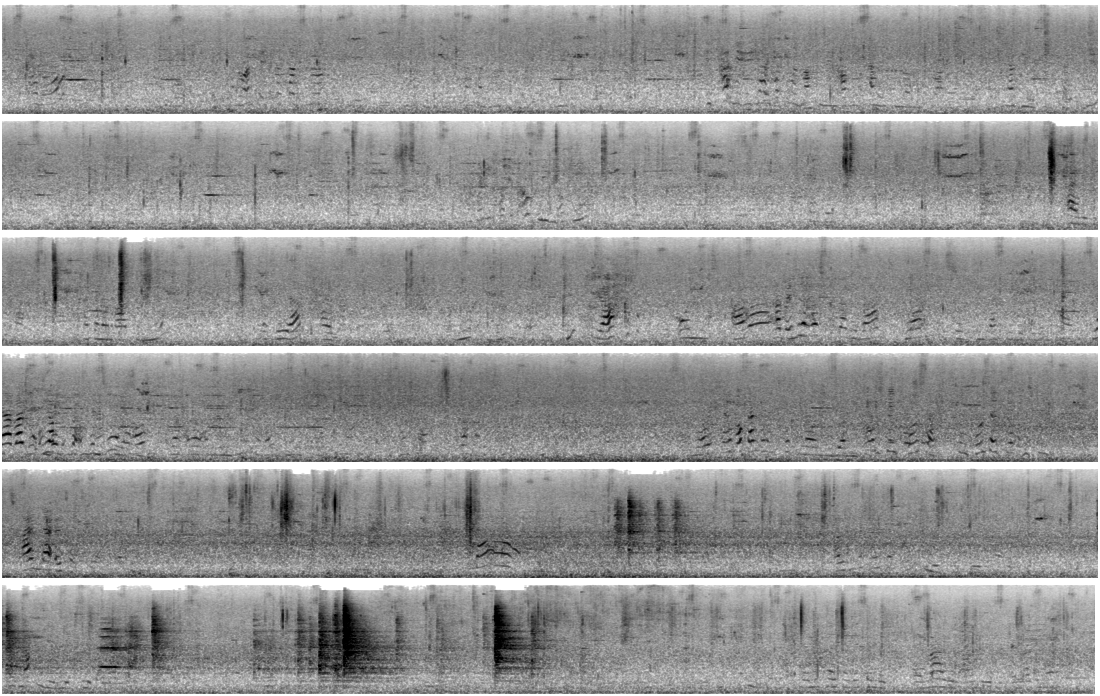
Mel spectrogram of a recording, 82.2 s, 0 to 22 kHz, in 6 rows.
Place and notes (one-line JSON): {"title": "Gränertstraße, Kirchmöser, Brandenburg an der Havel - lake side evening ambience", "date": "2022-08-31 20:30:00", "description": "Kirchmöser Dorf, evening ambience at the lake, nothing much happens, wind in riggings, voices from nearby restaurant, cyclists, pedestrians, kids\n(Sony PCM D50, Primo EM172)", "latitude": "52.37", "longitude": "12.43", "altitude": "34", "timezone": "Europe/Berlin"}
